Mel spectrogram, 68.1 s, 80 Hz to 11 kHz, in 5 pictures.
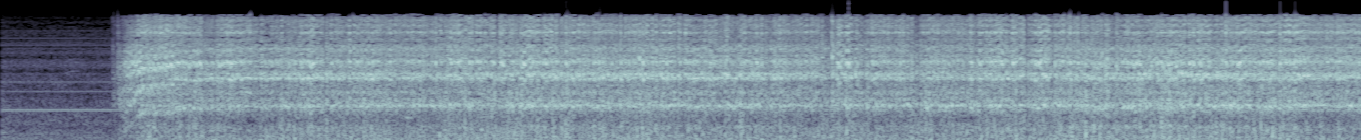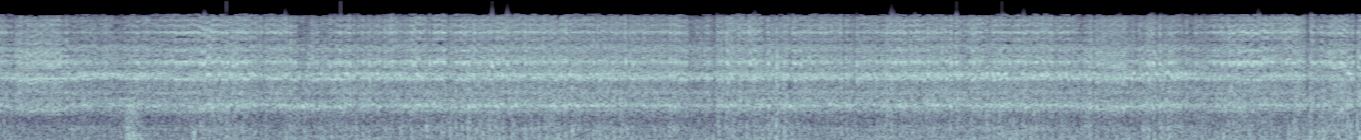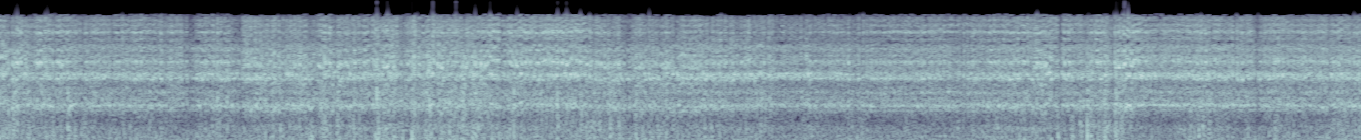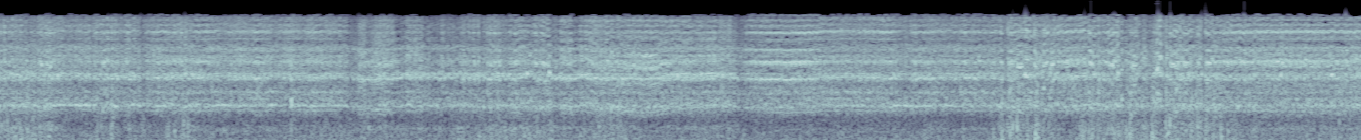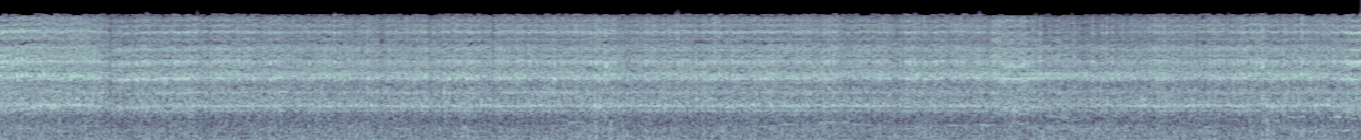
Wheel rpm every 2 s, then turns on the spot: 20, 220, 230, 230, 230, 230, 230, 220, 230, 230, 230, 230, 230, 220, 230, 220, 220, 220, 230, 230, 230, 240, 230, 220, 230, 230, 220, 220, 230, 240, 240, 230, 230, 230.
none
